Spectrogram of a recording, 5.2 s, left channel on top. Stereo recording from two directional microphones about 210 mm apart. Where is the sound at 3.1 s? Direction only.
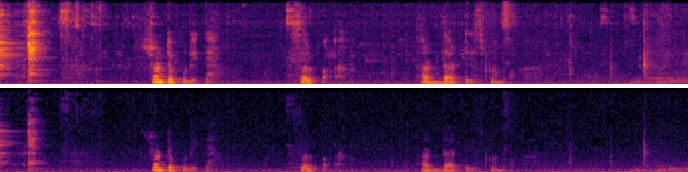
55° left (ahead or behind).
